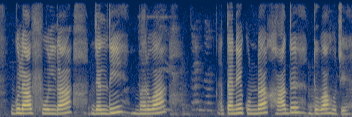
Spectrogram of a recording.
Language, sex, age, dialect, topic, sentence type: Magahi, female, 25-30, Northeastern/Surjapuri, agriculture, question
